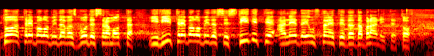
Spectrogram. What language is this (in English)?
Serbian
